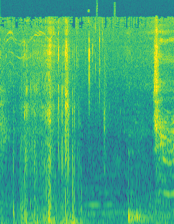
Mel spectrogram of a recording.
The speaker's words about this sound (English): Yeah, wait until you're mid-chew before you start talking again.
